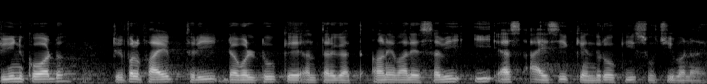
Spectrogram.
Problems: constant background noise, echo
